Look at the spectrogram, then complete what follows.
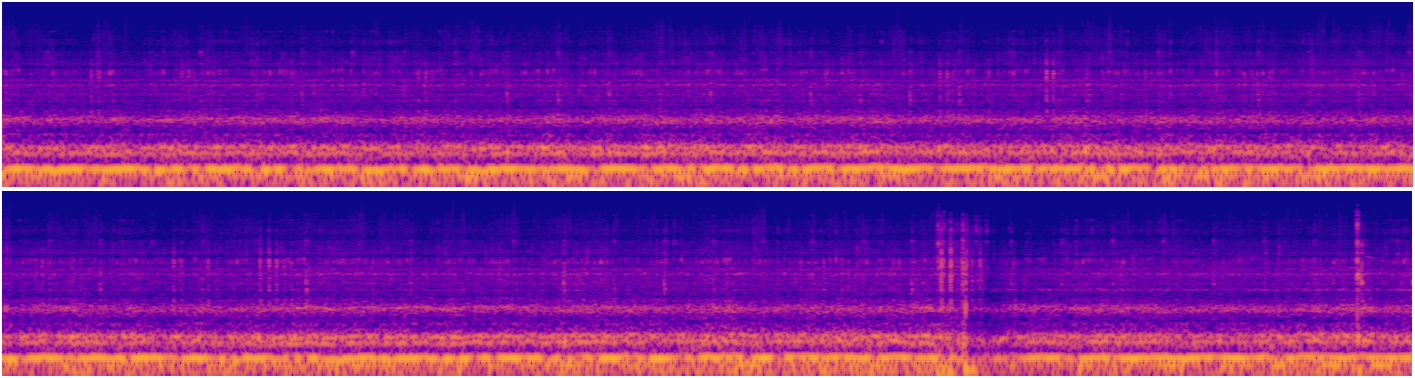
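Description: Steady low rumble of wind buffeting and road vibration picked up by a camera mounted on a moving bicycle's handlebar, with a short knock about three quarters of the way through.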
